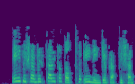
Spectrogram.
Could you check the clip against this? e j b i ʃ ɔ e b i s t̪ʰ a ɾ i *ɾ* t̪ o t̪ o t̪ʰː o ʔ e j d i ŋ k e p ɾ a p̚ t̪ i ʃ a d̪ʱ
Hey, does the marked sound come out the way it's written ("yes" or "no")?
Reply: no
